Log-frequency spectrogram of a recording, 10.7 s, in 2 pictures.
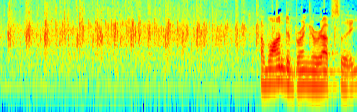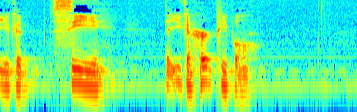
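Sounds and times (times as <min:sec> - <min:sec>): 
audience applause: 0:00.0 - 0:04.5
speech: 0:03.9 - 0:07.1, 0:07.8 - 0:09.2.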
